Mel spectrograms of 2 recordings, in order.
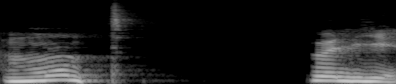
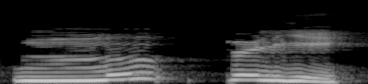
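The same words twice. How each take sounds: First: The t is sounded. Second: The t is silent. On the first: The speaker calls it wrong. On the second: The speaker calls it right.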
